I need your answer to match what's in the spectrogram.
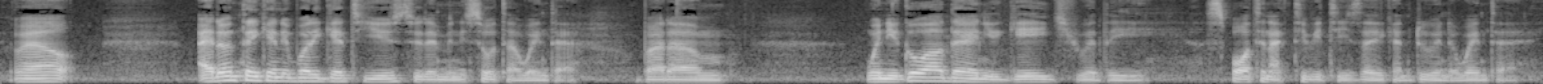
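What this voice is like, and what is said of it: Foreign accent. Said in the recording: “I like your accent.”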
